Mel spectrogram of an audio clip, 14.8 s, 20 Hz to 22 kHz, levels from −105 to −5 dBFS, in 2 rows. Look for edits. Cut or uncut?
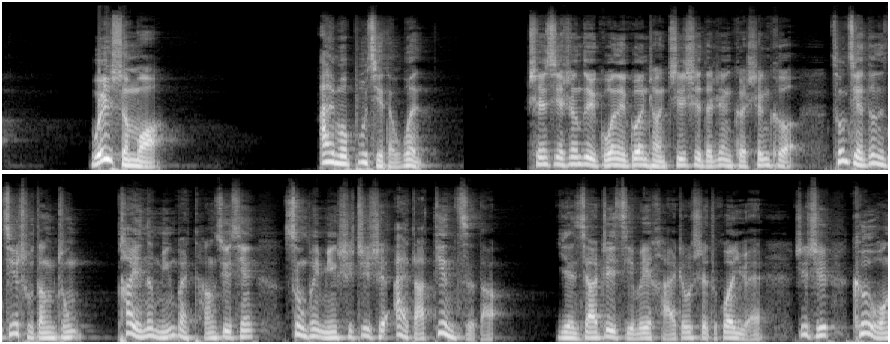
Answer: uncut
